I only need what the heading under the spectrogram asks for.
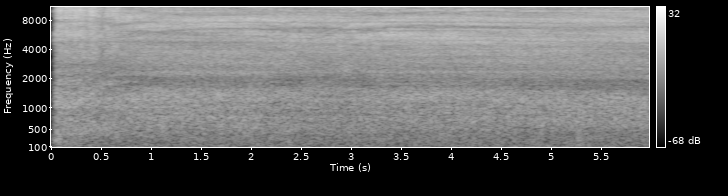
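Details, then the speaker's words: Ducati 748 (1990s superbike) with clutch lever coming back to the bar, slave cylinder suspected failed: vacuum bleeder on the opened clutch bleed nipple gives a steady high airy hiss, sucking the line empty of fluid normally. "There wasn't that much in it, but you can actually hear it. Stop there. That's sucking through."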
